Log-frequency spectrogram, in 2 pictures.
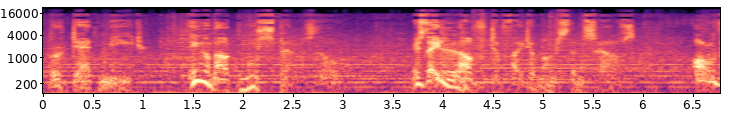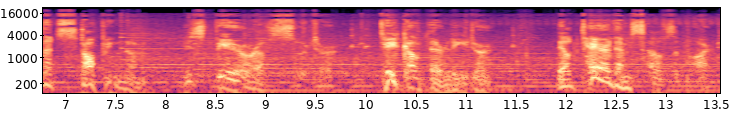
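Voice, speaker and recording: A gruff dwarf resistance leader from a fantasy game. His voice is gravelly and moves freely up and down, with slow, folksy, wry delivery over music. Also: mid-range voice, full character voice. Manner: plain-spoken, folksy, wry. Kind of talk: video game cutscene acting.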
